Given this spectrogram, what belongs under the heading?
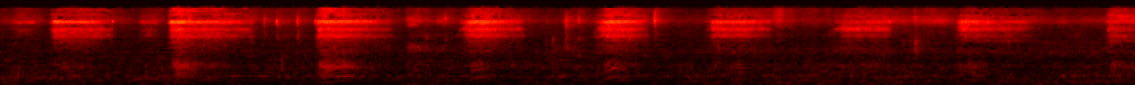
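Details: Person snoring into her arm during sleep: rhythmic hissing, whistly breath noises with a muffled, airy quality rather than a deep rattle.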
